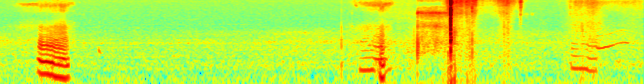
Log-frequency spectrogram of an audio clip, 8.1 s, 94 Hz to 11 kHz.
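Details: Sleeping rescue cat Taro, about 10 to 14 years old and nearly toothless after gum disease and years outdoors, snores heavily through the nose. Three humming, wheezy snores spaced several seconds apart, with a sharp rustle or tap between them.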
